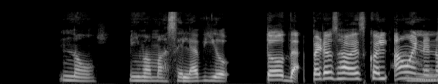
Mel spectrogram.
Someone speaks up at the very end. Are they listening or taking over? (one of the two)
listening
